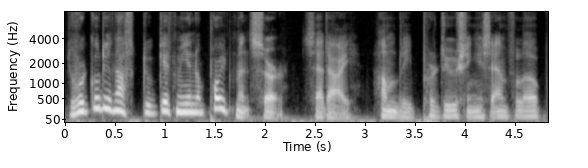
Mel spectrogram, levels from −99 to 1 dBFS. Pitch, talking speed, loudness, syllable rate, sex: 130 Hz, 200 wpm, -18 LUFS, 6.1 syllables/s, male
